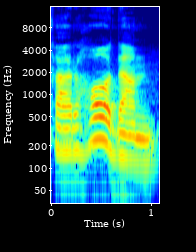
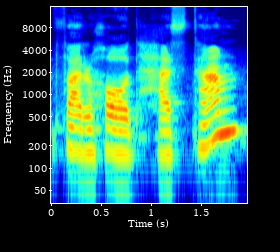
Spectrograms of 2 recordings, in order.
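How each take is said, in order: First: Only -am is attached to the end of the name. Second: The verb hastam is said as a separate word. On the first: This is the casual spoken style. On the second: This is the formal written style.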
